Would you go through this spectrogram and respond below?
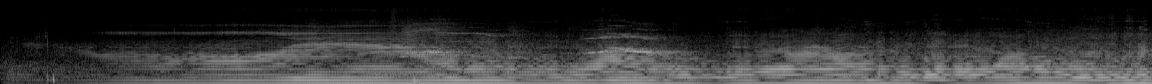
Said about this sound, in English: would you mind just playing a few notes of what a didgeridoo sounds like?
